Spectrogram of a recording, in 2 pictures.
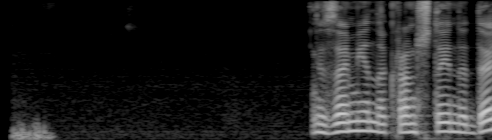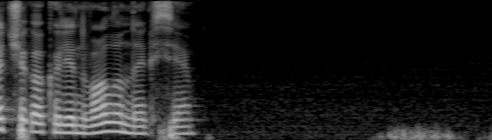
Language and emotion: Russian, neutral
